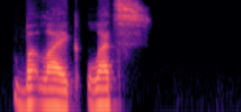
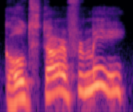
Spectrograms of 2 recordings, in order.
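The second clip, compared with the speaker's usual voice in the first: smug self-praise; 7 semitones higher, slower than usual. Retold or imitated. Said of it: "And you were like".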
